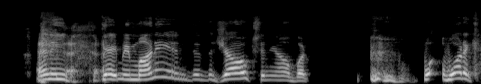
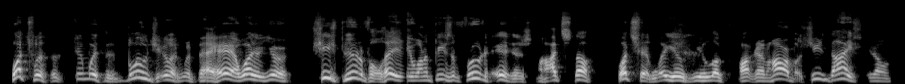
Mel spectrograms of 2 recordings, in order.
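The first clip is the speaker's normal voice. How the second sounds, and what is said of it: Rodney Dangerfield impression. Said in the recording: “that impression is fantastic ... it's not a good impression ... Anybody that does Rodney sounds like Rodney until you hear Rodney”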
